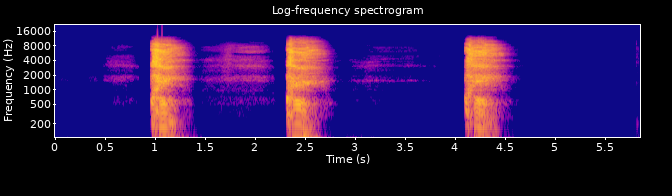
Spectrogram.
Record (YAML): three_cough_length: 5.9 s
three_cough_amplitude: 25055
three_cough_signal_mean_std_ratio: 0.33
survey_phase: beta (2021-08-13 to 2022-03-07)
age: 18-44
gender: Female
wearing_mask: 'No'
symptom_none: true
smoker_status: Never smoked
respiratory_condition_asthma: false
respiratory_condition_other: false
recruitment_source: REACT
submission_delay: 5 days
covid_test_result: Negative
covid_test_method: RT-qPCR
